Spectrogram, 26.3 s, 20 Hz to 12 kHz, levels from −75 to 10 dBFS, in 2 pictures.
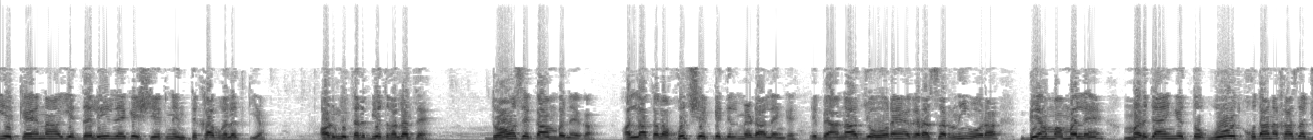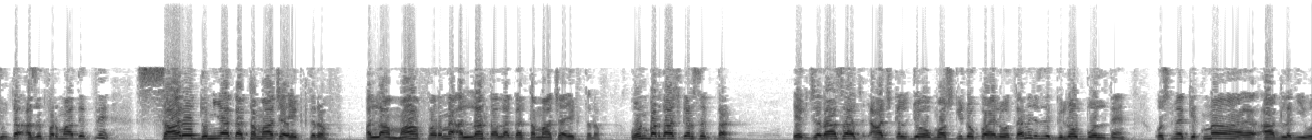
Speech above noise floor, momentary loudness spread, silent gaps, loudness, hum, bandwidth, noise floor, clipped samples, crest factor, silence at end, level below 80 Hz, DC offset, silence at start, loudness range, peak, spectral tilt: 32 dB; 8 LU; none; -8 LUFS; none; 10 kHz; -40 dBFS; 2%; 8 dB; 0 s; -38 dBFS; under 0.1%; 0 s; 2 LU; 0 dBFS; -6 dB/octave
